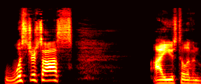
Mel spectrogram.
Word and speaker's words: Worcestershire: L-E-I-C-E-S-T-E-R, very much like Worcestershire sauce, which is pronounced Worcester sauce.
